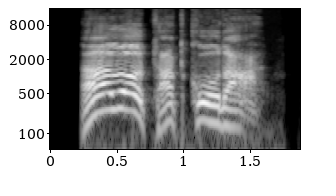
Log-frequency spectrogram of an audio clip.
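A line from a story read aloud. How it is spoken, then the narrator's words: Shout. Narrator (Russian): крикнул он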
